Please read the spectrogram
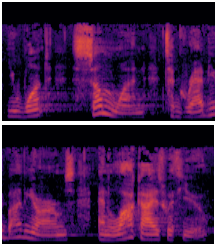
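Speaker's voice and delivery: ordinary talk, nothing marked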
